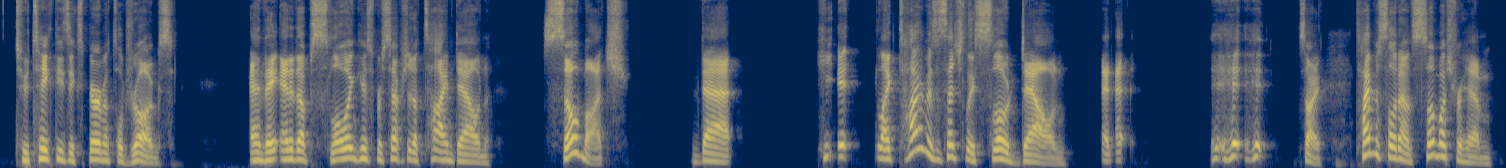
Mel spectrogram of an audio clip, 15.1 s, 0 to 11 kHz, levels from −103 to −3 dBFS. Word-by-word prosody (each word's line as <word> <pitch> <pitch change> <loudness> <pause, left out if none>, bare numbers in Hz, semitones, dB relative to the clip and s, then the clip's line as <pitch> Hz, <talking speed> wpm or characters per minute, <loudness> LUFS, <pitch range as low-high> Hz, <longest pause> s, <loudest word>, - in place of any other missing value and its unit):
to 160 - -3
take 190 +3 +3
these 175 -4 -4
experimental 155 -1 0
drugs, 120 -6 -1 0.8
and 160 0 +2
they 165 +2 +6
ended 180 +1 +4
up 170 - +2
slowing 185 +5 +1
his 195 0 -2
perception 180 +1 -3
of 155 - -3
time 170 -1 0
down 130 -5 -1 0.5
so - - +4
much - - -4 0.6
that 145 +2 +3 0.8
he - - -10
it 485 0 +3 0.3
like, - - +2
time 375 -4 +1
is 225 - -2
essentially 205 -2 0
slowed 155 - +1
down 105 -7 +2 0.4
and - - -1 0.8
and - - -14
hi - - +2
hi 460 - -2 0.4
sorry, - - -1 0.4
time 275 +3 +5
slowed 220 -1 +1
down 155 -8 +2
so 235 - 0
much 240 -3 0
for 155 - -4
him, 110 -5 -5
165 Hz, 150 wpm, -24 LUFS, 145-195 Hz, 0.8 s, they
